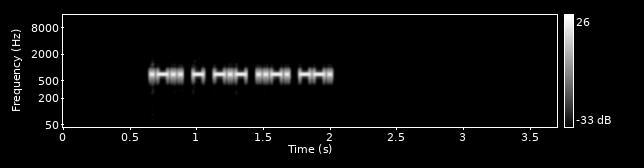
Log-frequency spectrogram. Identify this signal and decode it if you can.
Morse code, heard as a keyed tone, about 44 wpm, 700 Hz. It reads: LTKFG
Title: Code Groups - 5 Letters - 45wpm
